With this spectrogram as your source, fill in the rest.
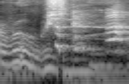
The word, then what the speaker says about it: roux: going to start a rouge that was it let's start a role okay baby the x is silent oh i see like faux fur yes very much like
